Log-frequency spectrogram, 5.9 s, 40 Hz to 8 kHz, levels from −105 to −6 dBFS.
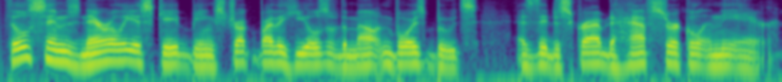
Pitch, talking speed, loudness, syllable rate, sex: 125 Hz, 235 wpm, -20 LUFS, 5.6 syllables/s, male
